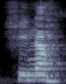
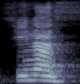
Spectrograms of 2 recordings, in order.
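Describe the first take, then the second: First: The word ends with an h sound. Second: The word ends with an s sound. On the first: The speaker calls it wrong. "এরকম শোনাবে না" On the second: The speaker calls it right. "দন্ত স শোনাবে"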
